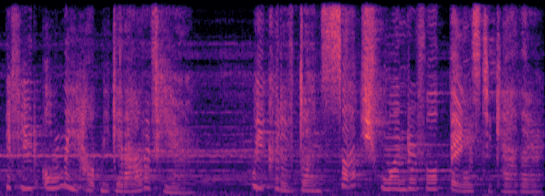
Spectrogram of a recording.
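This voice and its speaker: A woman's voice: extremely high pitch, very animated, moderate pace. A woman voicing a menacing, sadistic princess in a horror game, taunting with mock pity. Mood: taunting regret. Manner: taunting, theatrical, mock-pitying. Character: menacing nightmare princess, sadistic, mockingly sweet monster. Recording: loud music under the voice.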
